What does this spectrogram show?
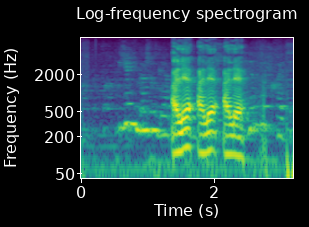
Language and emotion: Russian, positive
